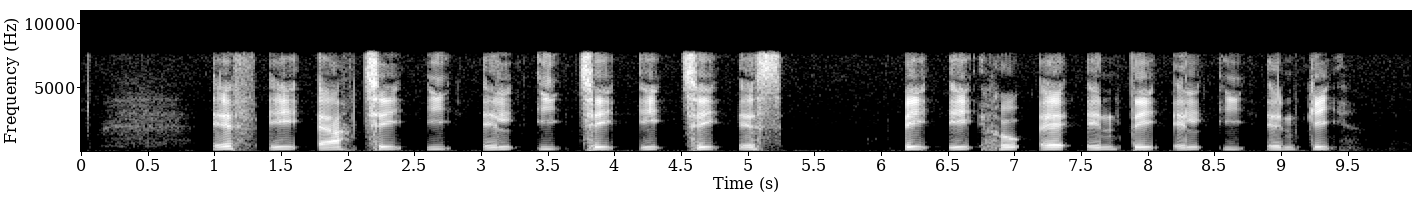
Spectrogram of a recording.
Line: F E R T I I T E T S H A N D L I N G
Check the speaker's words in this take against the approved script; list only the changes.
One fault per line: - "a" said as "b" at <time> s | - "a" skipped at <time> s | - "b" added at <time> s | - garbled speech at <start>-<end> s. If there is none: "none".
- "L" added at 3.0 s
- "B E" added at 6.2 s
